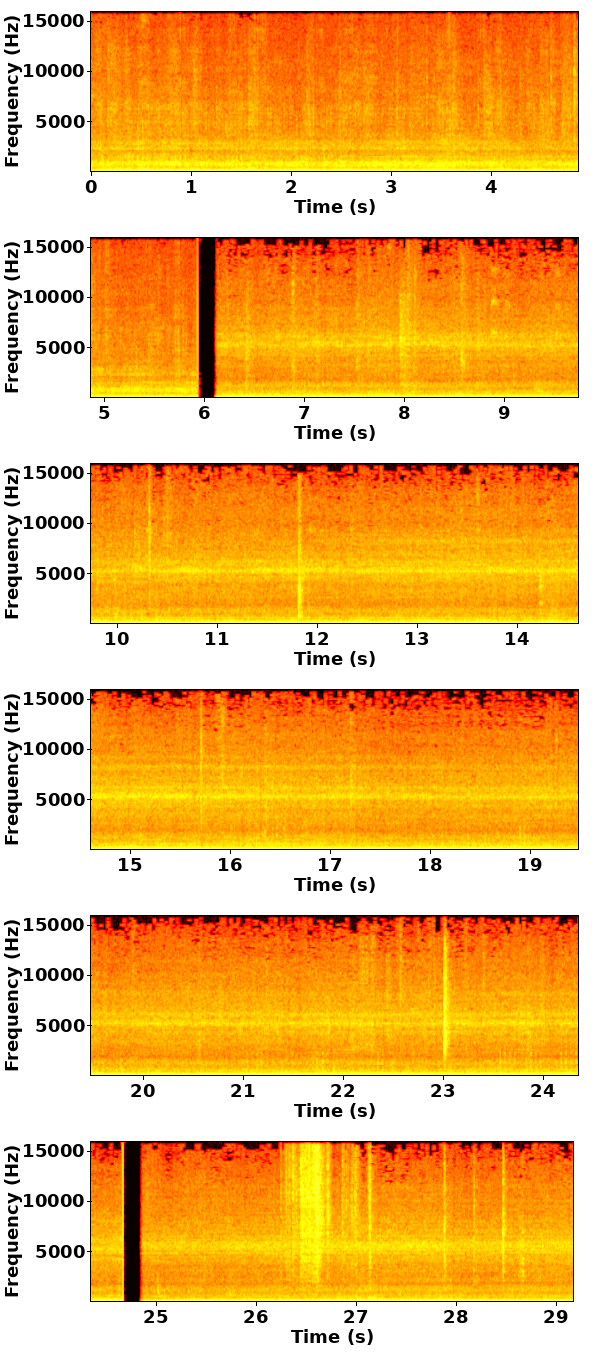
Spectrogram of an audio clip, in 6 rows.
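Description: Steady low running rumble of an ETR470 Pendolino electric train heard from inside the passenger car. The sound breaks off for an instant twice, about six seconds in and again near the end.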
